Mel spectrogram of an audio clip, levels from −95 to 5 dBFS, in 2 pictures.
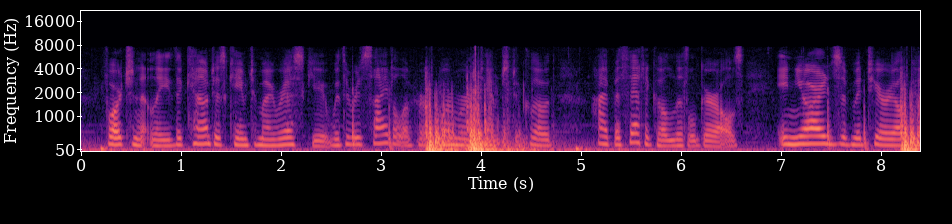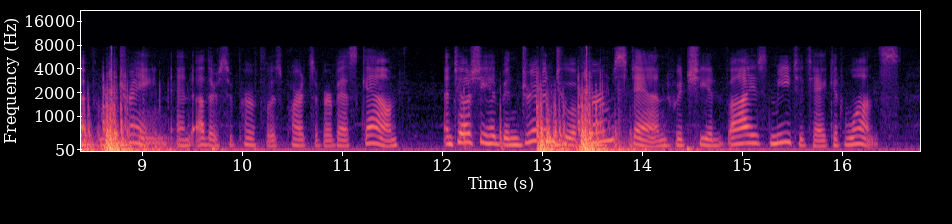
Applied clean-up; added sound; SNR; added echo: none; Thump, thud; -5 dB; none.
